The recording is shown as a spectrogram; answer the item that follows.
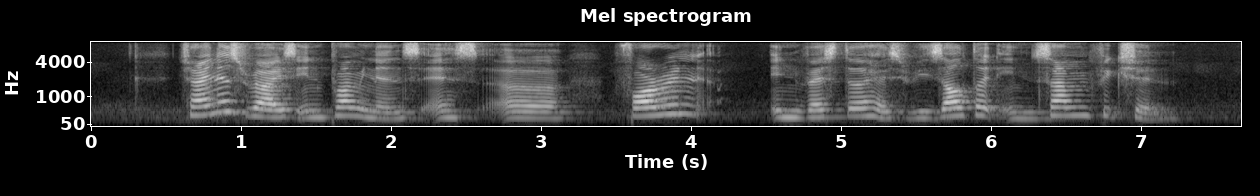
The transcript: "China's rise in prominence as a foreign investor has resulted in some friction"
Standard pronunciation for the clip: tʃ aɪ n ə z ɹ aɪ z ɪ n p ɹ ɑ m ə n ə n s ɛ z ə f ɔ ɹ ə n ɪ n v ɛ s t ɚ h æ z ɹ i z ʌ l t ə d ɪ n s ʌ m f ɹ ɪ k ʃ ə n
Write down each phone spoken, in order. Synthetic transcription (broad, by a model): tʃ aɪ n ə s ɹ aɪ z ɪ n p ɹ ɑ m ə n ə n s ɛ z ə f ɔ ɹ ə n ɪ n v ɛ s t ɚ h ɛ s ɹ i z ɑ l t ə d ɪ n s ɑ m f ɪ k ʃ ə n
